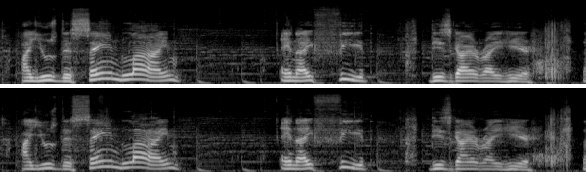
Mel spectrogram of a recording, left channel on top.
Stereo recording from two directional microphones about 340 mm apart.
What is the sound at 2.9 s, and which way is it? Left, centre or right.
Speech, centre.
